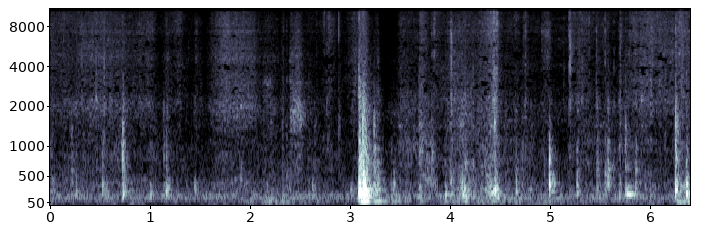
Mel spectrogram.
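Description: Small cardboard product boxes being lifted out of a large cardboard shipping box and set down, with scattered light knocks and scrapes of cardboard and one louder thump about three seconds in.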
